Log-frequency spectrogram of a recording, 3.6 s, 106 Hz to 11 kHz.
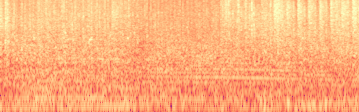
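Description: Rocket launchers fire and blast away in Company of Heroes 3, a dense, loud, continuous barrage of explosive whooshes and booms layered over battlefield gunfire, with no clear gaps.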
